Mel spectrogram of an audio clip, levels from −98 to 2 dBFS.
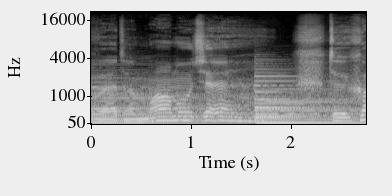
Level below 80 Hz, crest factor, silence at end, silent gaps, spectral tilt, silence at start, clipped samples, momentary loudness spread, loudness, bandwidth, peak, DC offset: -28 dBFS; 14 dB; 0 s; none; -6 dB/octave; 0 s; under 0.1%; 3 LU; -21 LUFS; 18 kHz; -6 dBFS; under 0.1%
